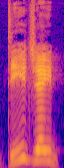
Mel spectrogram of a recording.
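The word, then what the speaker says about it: DeeJay: And his name is not spelled like D and then J. It's spelled D-E-E and then J-A-Y. It's like DJ Dallas.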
